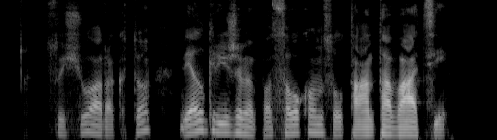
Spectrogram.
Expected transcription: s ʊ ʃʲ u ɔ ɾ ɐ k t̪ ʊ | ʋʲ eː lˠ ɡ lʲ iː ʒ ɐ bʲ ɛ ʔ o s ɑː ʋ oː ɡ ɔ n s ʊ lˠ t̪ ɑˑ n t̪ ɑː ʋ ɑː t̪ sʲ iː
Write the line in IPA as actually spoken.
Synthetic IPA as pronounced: s ʊ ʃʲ u ɔ ɾ ɐ k t̪ ʊ | ʋʲ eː lˠ ɡ ɾʲ iː ʒ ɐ mʲ ɛ p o s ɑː ʋ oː k ɔ n s ʊ lˠ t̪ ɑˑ n t̪ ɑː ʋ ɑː t̪ sʲ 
